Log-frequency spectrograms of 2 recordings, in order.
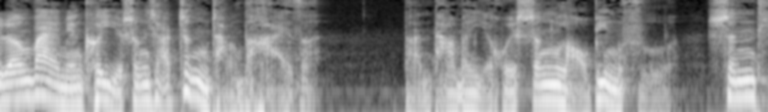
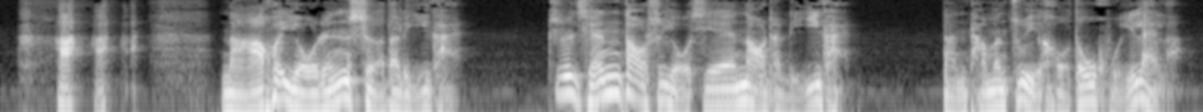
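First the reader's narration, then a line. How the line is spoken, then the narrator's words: Hearty laughter. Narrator (Chinese): 夫妇哈哈大笑，说道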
